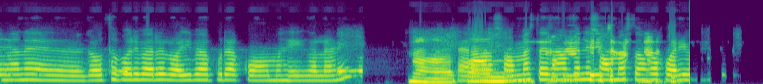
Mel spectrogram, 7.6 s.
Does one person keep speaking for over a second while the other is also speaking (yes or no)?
yes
